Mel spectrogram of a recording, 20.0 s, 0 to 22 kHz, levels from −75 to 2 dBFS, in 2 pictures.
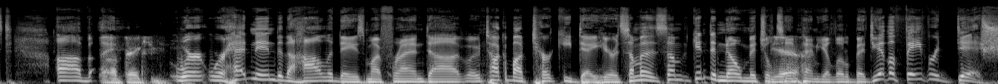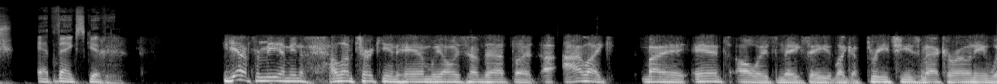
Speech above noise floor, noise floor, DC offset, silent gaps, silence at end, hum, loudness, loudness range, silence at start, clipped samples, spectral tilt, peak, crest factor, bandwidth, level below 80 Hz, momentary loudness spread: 48 dB; -65 dBFS; under 0.1%; none; 0 s; none; -18 LUFS; 2 LU; 0.05 s; under 0.1%; -5 dB/octave; -2 dBFS; 16 dB; 16 kHz; -32 dBFS; 5 LU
